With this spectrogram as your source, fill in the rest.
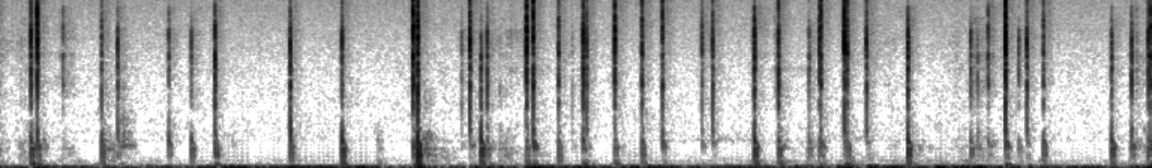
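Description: Long decorated nails tap and scratch the sides of a tall printed aluminum Arizona drink can, which stands upright on a fluffy towel and is held in both hands. Quick, bright, dry clicks arrive in an irregular stream, each dying away almost instantly over a soft low rumble.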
